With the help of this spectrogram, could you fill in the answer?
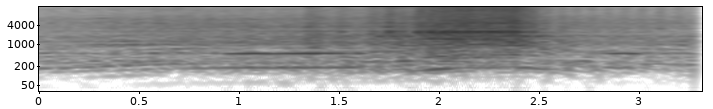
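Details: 2005 VW Jetta MK V, 146,690 km, VCDS shows engine malfunction: uneven, lumpy idle beneath a brief rev rise, a misfire at idle of undetermined cause.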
